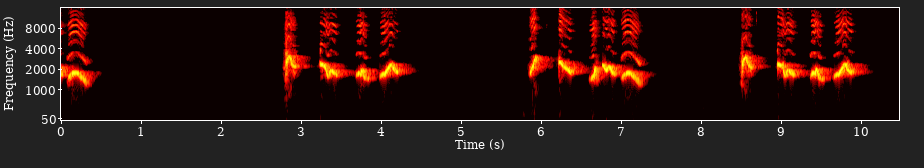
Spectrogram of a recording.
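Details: Black-throated grosbeak (Saltator fuliginosus), also called pimentão, a bird of Atlantic Forest, singing for training captive birds: phrases of four to five clear, slurred whistles, falling and rising, repeated about every three seconds over silence.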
